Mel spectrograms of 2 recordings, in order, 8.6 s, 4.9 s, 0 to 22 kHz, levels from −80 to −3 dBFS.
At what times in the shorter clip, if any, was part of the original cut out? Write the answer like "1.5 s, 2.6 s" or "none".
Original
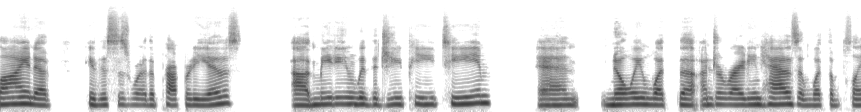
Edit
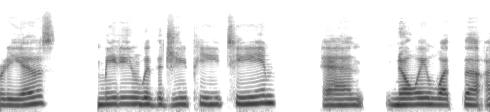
1.0 s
